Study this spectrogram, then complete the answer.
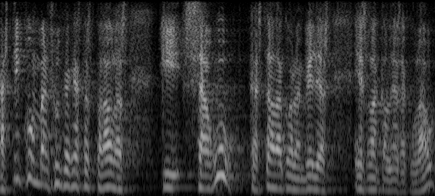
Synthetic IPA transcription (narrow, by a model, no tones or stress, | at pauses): əst̪ikːumbənsut̪kəkɛst̪əspəɾawləs | kisəɣ̞ukəst̪aðəkɔɾəmbeʎəs | ezləlˠkəlˠd̪ɛzəkulaw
